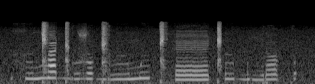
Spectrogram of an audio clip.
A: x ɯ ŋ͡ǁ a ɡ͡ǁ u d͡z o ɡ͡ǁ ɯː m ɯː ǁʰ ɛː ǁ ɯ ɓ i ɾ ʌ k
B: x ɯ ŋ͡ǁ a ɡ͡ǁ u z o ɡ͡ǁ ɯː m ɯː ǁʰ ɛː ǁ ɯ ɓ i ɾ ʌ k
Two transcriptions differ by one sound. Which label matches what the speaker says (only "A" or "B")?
B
